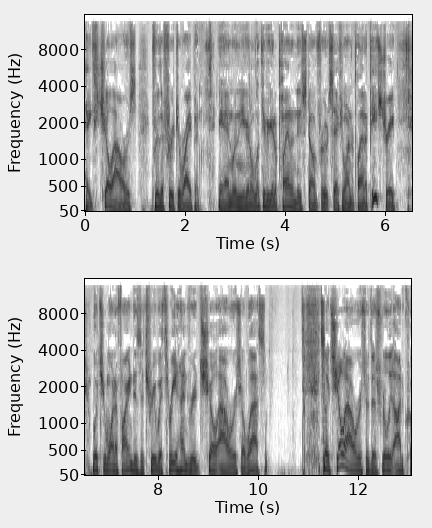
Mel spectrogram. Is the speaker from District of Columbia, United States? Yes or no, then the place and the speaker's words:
no; Phoenix, Arizona, United States; I grew up right here in Phoenix.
